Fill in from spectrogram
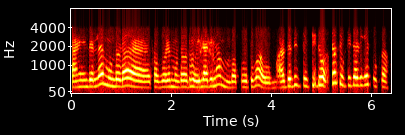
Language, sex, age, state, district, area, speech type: Odia, female, 60+, Odisha, Koraput, urban, conversation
